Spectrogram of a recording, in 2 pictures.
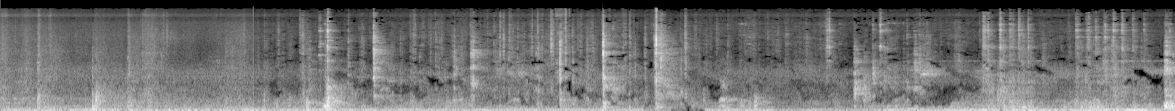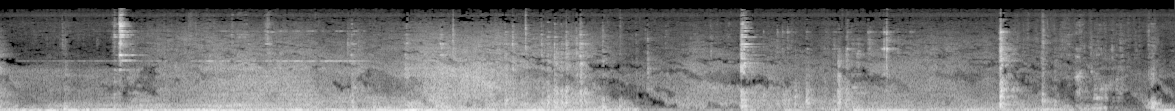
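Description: Irregular metallic clinks and knocks of hand tools and steel parts as a lowbed trailer's fittings are taken apart, over a steady low rumble.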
